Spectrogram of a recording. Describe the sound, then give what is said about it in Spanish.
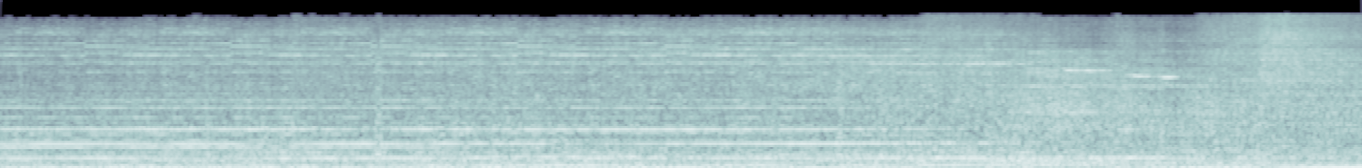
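A train approaching and braking, with loud, steady, high-pitched wheel squeal over a deep rolling rumble throughout, and a brief hissing swell near the end. “Mientras el tren se acerca.”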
